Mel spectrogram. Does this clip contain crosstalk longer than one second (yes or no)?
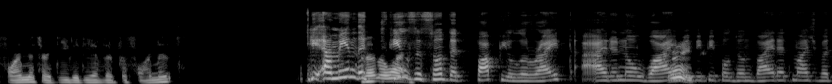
no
